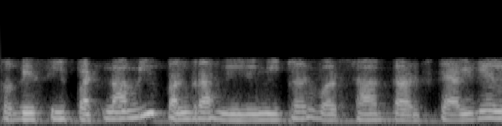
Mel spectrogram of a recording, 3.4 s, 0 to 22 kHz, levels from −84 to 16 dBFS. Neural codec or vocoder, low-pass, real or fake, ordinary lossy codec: codec, 44.1 kHz, 2.6 kbps, SNAC; 3.6 kHz; fake; Opus, 16 kbps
